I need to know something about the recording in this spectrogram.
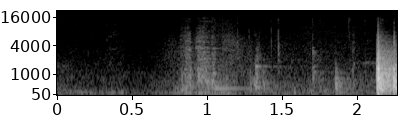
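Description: Near silence: room tone, with a few faint soft handling sounds about a second in and near the end.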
